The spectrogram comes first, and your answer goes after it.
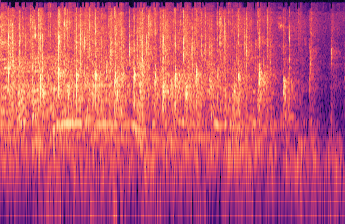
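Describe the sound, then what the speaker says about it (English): Town hall audience in Golden Valley applauding, a steady wash of many hands clapping close and loud, with a faint voice or whistle tone threading through and tapering slightly near the end. "Let's give him a round of applause."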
